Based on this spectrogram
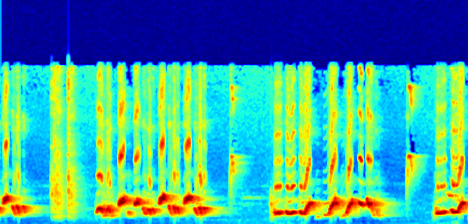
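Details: White-rumped shama lure song used to provoke other birds to sing. Loud varied whistled phrases of quick sliding notes come in three bursts, separated by short quiet gaps.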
